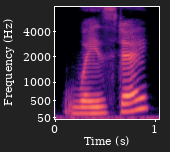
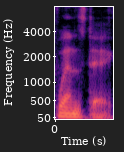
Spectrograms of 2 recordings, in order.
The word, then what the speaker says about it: Wednesday: the d making it wday when really it's Wednesday exactly no D sound to be found same goes for knife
